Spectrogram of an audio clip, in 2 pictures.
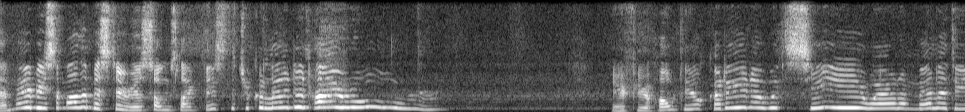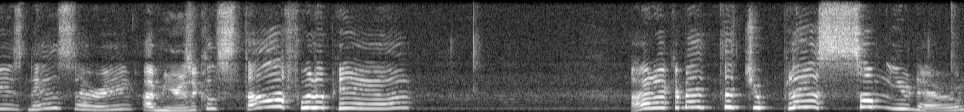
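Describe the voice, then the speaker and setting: A squeaky, put-on character voice at an extremely high pitch speaks at a moderate pace. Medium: game stream. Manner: long-winded, instructive.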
